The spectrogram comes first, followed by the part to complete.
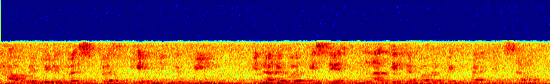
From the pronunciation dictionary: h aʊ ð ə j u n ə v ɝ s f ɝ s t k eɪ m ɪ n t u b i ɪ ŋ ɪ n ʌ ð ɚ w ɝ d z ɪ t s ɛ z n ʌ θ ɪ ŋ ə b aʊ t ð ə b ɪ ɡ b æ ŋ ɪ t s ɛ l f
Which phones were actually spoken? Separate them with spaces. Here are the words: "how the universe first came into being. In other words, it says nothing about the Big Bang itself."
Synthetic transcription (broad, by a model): h aʊ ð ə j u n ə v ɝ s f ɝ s k eɪ m ɪ n t u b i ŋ ɪ n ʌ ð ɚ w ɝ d ɪ t s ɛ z n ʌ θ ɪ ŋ ə b aʊ t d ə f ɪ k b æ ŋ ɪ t s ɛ l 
